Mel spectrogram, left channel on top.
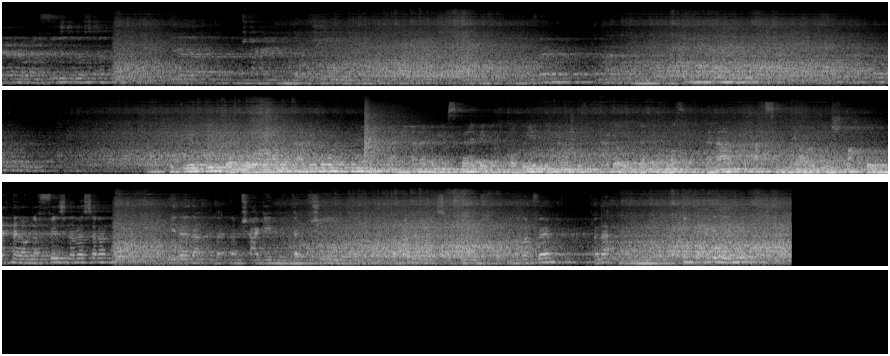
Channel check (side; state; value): right; drops out; at 7.9 s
